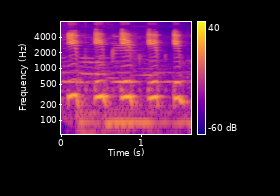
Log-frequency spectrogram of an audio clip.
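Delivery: high, soft, slow little yips; soft puppy yips. Acted. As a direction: squeak like a tiny puppy. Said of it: "वो धीरे धीरे बोलता है". (पिल्ले की तरह धीरे धीरे ईप ईप)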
